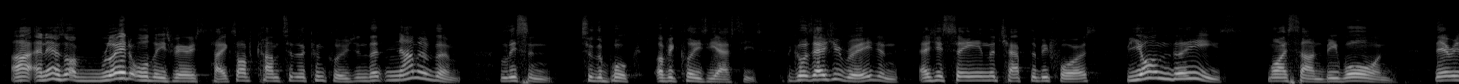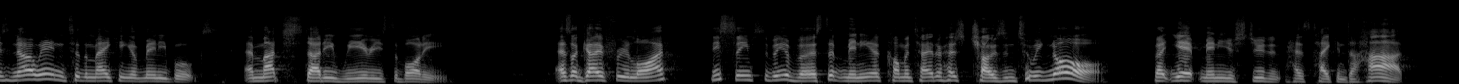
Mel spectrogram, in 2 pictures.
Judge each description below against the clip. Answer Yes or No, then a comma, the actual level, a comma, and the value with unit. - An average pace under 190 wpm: Yes, average, 180 wpm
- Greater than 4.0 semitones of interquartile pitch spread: Yes, average, 4.4 semitones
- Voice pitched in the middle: Yes, medium, 165 Hz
